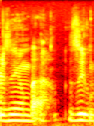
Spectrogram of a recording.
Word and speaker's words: Zumba: Or Zumba. Sorry, that's how you say it.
